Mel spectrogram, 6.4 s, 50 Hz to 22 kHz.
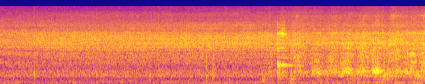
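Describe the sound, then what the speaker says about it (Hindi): Tomatoes fry in a pan in a Pakistani village kitchen, a steady close sizzle throughout with brief clatters of stirring near the end. "और इसे 2 मिनट तक भूनेंगे।"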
